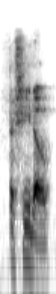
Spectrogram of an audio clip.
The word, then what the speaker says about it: Shishido: And how do you pronounce Shishido? Shishido.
